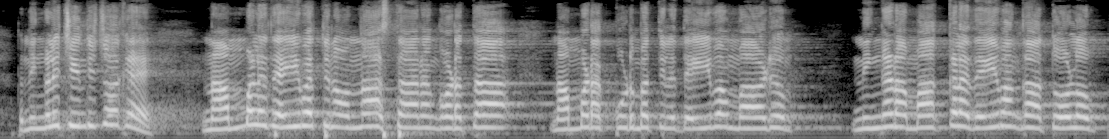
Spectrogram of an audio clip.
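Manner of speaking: loud, rising preacher's call to the crowd; preaching at full force. Acted. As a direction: drive it home to the congregation. Preacher exhorting congregation. (ഉച്ചത്തിൽ പ്രസംഗിക്കുന്നു)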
